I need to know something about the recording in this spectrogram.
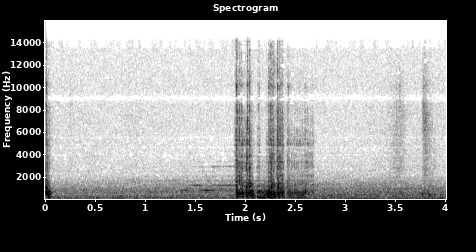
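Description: Quiet room tone with a single short spoken word about two seconds in and a couple of faint clicks near the end.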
